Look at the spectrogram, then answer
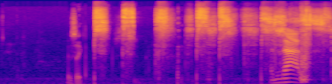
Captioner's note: hisses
